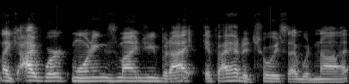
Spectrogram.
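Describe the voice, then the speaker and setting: A man's plain, everyday voice, fairly high in pitch, with ordinary pitch variation. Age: 30s. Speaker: podcast host. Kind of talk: casual chat.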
